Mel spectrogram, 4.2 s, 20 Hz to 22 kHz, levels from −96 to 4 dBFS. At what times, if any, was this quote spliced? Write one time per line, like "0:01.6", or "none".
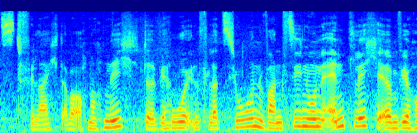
0:01.7
0:02.8

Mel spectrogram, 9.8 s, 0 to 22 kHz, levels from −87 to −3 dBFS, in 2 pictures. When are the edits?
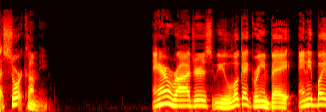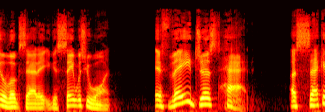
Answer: none

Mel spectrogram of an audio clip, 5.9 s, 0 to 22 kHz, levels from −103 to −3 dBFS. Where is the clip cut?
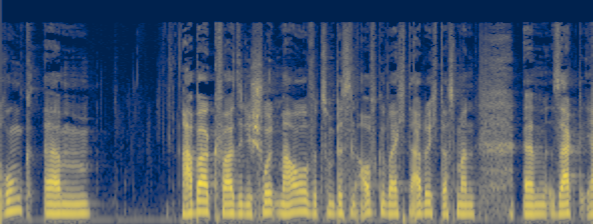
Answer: none

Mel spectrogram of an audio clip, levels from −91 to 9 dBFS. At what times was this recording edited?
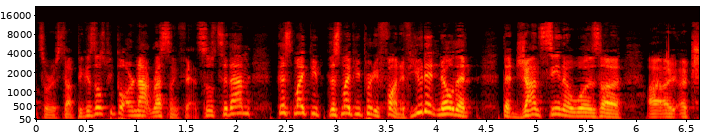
0:02.8

